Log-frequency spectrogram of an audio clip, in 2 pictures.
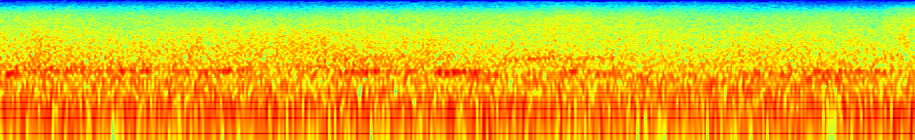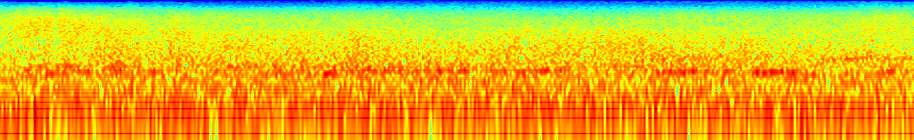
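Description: Wind rushes loudly and steadily past a falling skydiver.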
